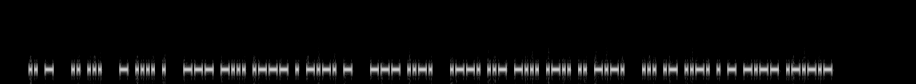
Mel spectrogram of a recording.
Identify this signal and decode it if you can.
Morse code, heard as a keyed tone, about 41 wpm, 700 Hz. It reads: IT IS THE OBJECT OF PUBLIC SAFETY.
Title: Sentences from Top 1000 Words - Review Part 4 - 45wpm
